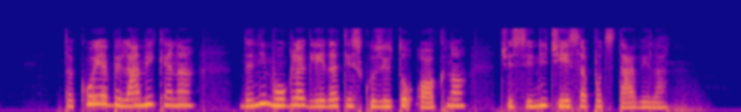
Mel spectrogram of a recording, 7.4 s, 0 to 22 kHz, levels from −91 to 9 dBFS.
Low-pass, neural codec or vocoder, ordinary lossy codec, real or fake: 19.8 kHz; vocoder, 44.1 kHz, 128 mel bands every 512 samples, BigVGAN v2; AAC, 24 kbps; fake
